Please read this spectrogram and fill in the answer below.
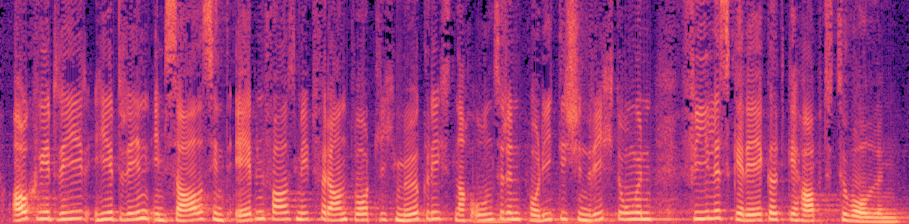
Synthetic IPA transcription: ʔʔaʊxviːhiːdʁɪnɪmzaːlzɪndʔeːbən̩falsmɪtfɛɾantv̥ɔtʰlɪçmøːɡlɪçstnɑχʔʊnzəʁənpʰoliːtɪʃənʁɪçtʊŋənfiːləsɡ̥əʁeːɡl̩tɡ̥əɦaːptt͡suvɔlən

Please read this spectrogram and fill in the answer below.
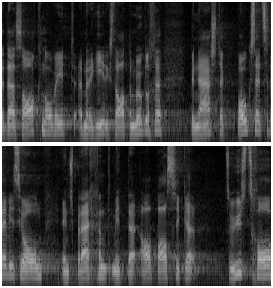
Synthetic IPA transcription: ɛdæːsɑːkʰnoːʋɪtəmɾɛɡiːəɾɪksrɑːtəmøɡləχə | b̥ɪnæːχʃtəb̥oʊksɛt͡srɛvisjoːnɛntʃpɾæχəndmɪtd̥əʔɑːpɑsiɡə | t͡suyːst͡sχoː

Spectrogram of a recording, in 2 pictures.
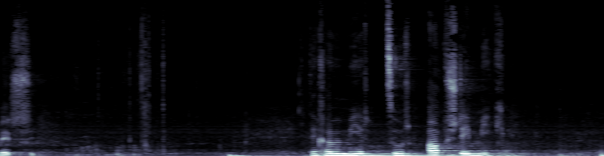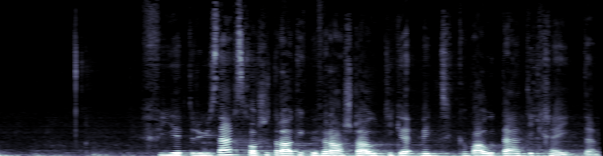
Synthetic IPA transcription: mɛsi | d̥ɛχœməmiːɾt͡sʊɾʔɑpʃtɪmːiɡ | fiːəɾd̥̪ɾyːsæχsχɔʃtət̪ɾɑːɡiɡ̚bifəɾɑːʃtɑltiɡəmɪtkvɑltːæːt̪ikʰχɛɪtə

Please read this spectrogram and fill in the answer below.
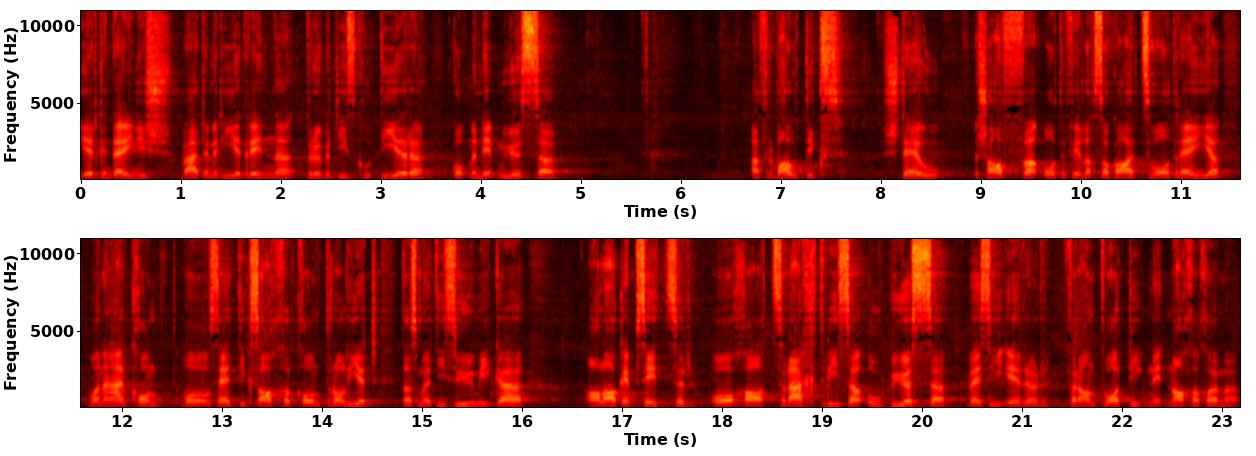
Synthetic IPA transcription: ɪɾɡəndɛɪniʃʋæːɾdəmɪːɾhiəd̪ɾɪnːəd̥ɾʏbəɾd̥iskʰutiəɾəɡ̥ɔtmənɪdmyəsə | ə̰fəɾʋɑltɪks | ʃtɛlʃɑfəʔɔd̥̪əɾfɪləχsɔɡɑːɾt͡svoːd̪ɾɛɪəʋonæːɾkʰɔnʋosɛtːɪksɑχːəkʰɔntɾɔliərt | d̥ɑsmədisyːmiɡə | ʔɑ̰ːlɑːɡ̥əpsɪt͡səɾʔoχɑt͡sræχtʋiːsəʔʊb̥yəsəʋɛsiːʔɪɾəɾfəɾɑntʋɔrtɪɡ̥nɪdnɑχəχœmə̰

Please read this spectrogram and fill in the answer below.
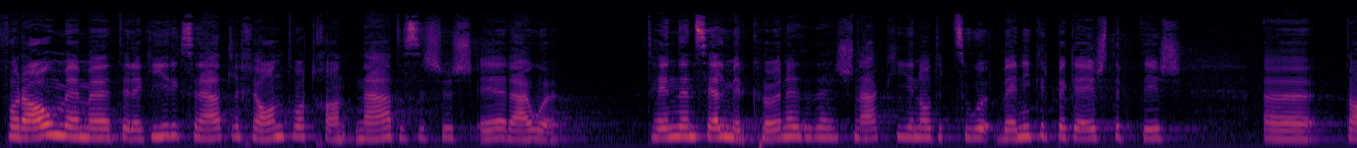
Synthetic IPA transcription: fɔɾɑləmvɛməd̥əɾɛɡiəɾiksɾæːtlɪχəɑntvɔrtχɑnæːd̥ɑsɪʃsʏʃeːəɾawə | tʰɛndɛnt͡sjɛlmɪɾkʰœnəddɛʃnækʰiənɔd̪ət͡suəvɛniɡəɾbɛɡeɪʃtəɾətɪʃ | ɛːd̥ɑ

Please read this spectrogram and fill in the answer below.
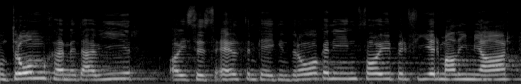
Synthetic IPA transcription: ʊnt̚d̥ɾʊmχœmətawiːɾ | ʔɔʏsəsɛltənɡeːɡəndɾɔːɡənɪnfɔʏbəɾfiːɾmɑːlɪmjɑːɾ

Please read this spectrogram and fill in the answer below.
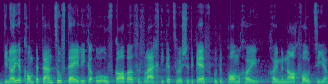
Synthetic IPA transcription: d̥inœʏəkʰɔmpɛt̪ɛnt͡suftɛɪliɡ̥əʔuʔufɡɑːbəfəɾflæχt̪iɡət͡svɵʃəd̥̪əɡ̥ɛfʊd̪əpʰɔm | χœɥmənɑːχfɔlt͡siːə

